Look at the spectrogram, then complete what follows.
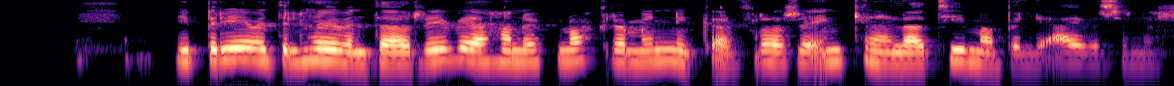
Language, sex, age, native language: Icelandic, female, 30-39, Icelandic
